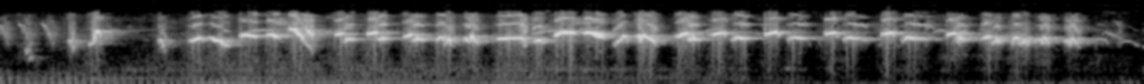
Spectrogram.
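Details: Oriental magpie-robin in morning song: a long, unbroken series of rapid, sweet whistles and chattering trills, varied in pitch, continuing for about seven seconds over a faint low hum at the start.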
